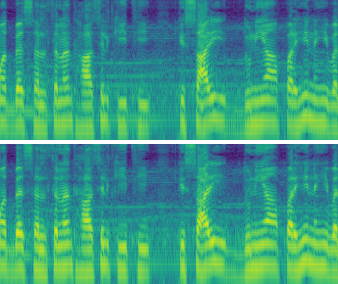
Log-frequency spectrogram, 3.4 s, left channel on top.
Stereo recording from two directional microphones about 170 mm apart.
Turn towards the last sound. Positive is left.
turn(degrees=-15)  # may be behind; listen again after turning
